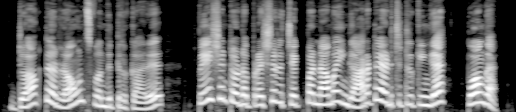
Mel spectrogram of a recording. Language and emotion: Tamil, angry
